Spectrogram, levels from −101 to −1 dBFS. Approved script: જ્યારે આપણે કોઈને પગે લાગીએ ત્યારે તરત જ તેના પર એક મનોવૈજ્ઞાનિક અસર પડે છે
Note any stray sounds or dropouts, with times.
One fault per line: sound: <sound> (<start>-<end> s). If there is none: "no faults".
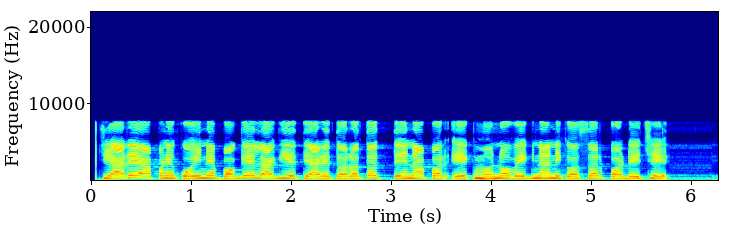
no faults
